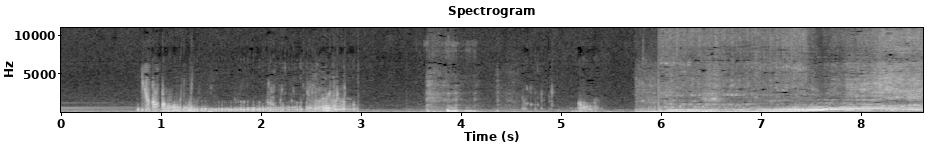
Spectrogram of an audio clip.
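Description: Exaggerated cartoon stomach-rumble sound effects: a run of loud gurgling growls starting about a second in, then from about six seconds in a longer, louder growl like a roar that rises in pitch near the end.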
